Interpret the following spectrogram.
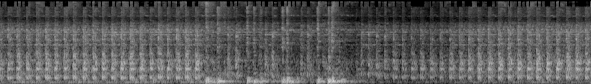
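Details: Toyota Cressida with 2JZ engine swap and LQ9 coils, brake cleaner sprayed into intake: steady cranking about three and a half beats a second, short rough catch midway, then cranking again; injectors unpowered through a missing harness plug, so no fuel.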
